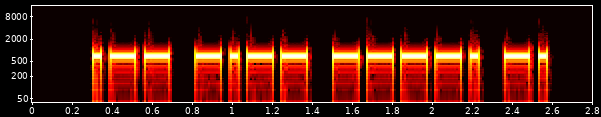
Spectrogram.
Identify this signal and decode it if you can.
Morse code, heard as a keyed tone, about 27 wpm, 700 Hz. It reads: WY9N
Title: USA Call Signs - 8x Character Spacing - 28wpm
